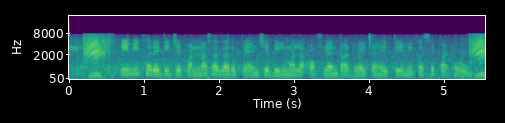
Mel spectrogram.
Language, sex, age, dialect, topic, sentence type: Marathi, female, 25-30, Northern Konkan, banking, question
